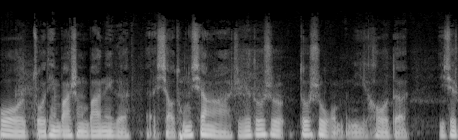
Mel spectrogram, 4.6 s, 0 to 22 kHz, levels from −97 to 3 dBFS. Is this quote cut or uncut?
cut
